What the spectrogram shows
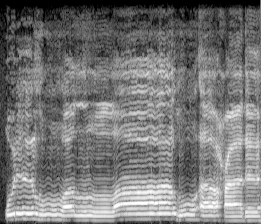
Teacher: جب وقف کریں گے تو دونوں پیش کو سائلنٹ کر دیں گے اور دال کی آواز کو آدھا پڑھا جائے گا اور قلقلہ کیا جائے گا۔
